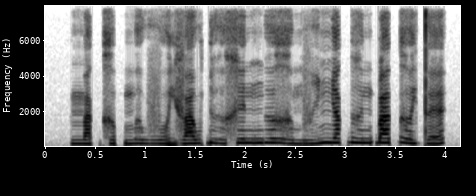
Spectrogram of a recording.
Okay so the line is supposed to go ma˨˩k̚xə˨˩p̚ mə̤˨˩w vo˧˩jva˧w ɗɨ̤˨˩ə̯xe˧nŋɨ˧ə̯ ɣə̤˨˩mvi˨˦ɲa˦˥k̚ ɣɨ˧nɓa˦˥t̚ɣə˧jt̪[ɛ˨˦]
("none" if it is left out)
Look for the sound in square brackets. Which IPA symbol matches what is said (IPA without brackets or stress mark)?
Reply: ɛ˨˦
